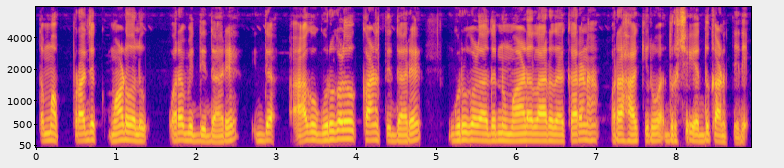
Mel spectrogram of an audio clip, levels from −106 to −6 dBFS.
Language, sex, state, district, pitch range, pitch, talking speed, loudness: Kannada, male, Karnataka, Raichur, 145-160 Hz, 150 Hz, 100 wpm, -16 LUFS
